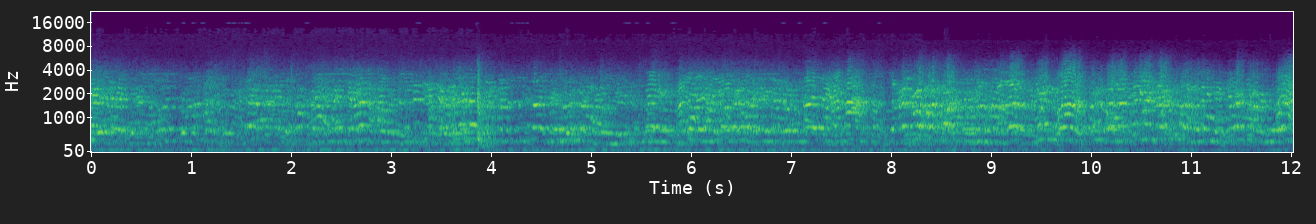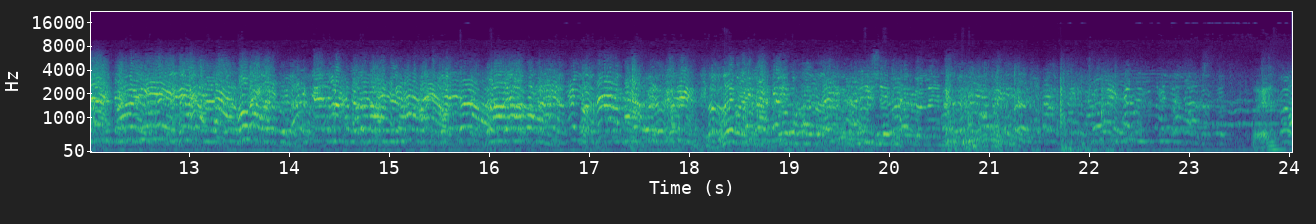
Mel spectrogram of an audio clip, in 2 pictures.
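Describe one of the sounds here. A crowd of men talk and shout over one another.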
